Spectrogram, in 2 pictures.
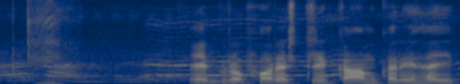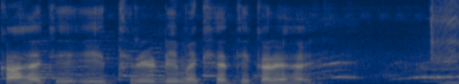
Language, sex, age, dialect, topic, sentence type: Magahi, male, 25-30, Southern, agriculture, statement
